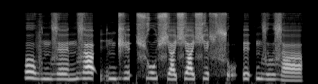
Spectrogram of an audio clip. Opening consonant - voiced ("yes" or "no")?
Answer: yes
